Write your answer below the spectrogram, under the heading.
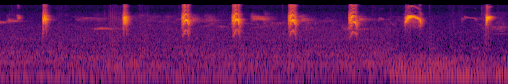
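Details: Black sunbird (sogon) in breeding condition, singing vigorously in 'ngleper' style; sharp, very high chirps repeated about once a second, eight notes, with brief thin whistles between them.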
